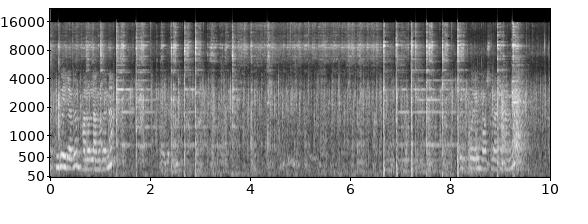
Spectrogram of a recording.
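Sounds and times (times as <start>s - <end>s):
seeds rattling in pan: 0.0s - 9.4s
spoon scraping metal pan: 0.1s - 9.6s.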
